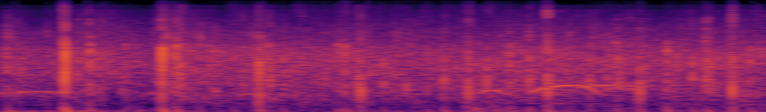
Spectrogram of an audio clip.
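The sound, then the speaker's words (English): An audience claps for themselves in dense, steady applause, many hands overlapping into a continuous crackle with a few sharper, louder claps standing out. No one speaks over it. “Anyway, so I wanted to start off and just have you guys give a round of applause for yourselves.”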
